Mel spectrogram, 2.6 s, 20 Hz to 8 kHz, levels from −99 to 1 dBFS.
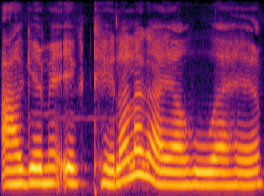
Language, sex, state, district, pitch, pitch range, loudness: Hindi, female, Jharkhand, Garhwa, 210 Hz, 195-225 Hz, -13 LUFS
